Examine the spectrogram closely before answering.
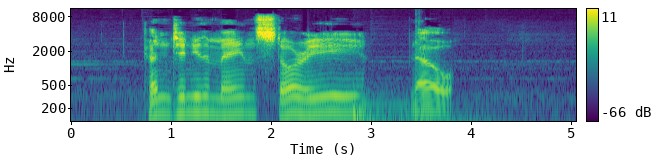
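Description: Bright musical menu chimes ring out briefly.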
